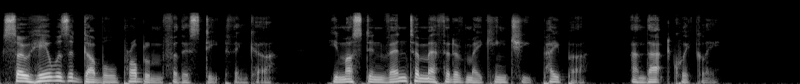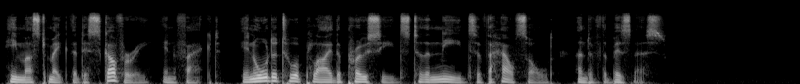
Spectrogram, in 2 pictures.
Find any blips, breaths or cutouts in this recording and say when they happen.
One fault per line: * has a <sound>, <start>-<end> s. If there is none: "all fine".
all fine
